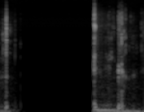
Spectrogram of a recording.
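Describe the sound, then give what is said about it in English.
Crunchy chewing of a hard blackjack sweet: a brief crackle, a second of silence, then nearly a second of loud, continuous crunching, with no talking. “That was crunchy.”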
